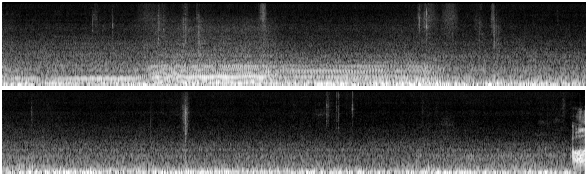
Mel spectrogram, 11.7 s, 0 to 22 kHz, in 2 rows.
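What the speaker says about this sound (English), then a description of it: "I only like to do one high rev pull just because it's a newer motor." A 2021 Infiniti QX80 with a seven-speed automatic revs hard in a high-rpm acceleration pull, the engine note climbing for a few seconds before settling into steady road and cabin noise.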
